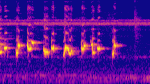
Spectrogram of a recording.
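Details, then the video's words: Brief burst of sooty-headed bulbul song, aimed at making other bulbuls reply: about ten clear, mellow whistled notes, some rising and some falling, delivered quickly before silence. "Kicauan Trucuk Gacor Ini Membuat Trucuk Apapun Pasti Langsung Nyaut"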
